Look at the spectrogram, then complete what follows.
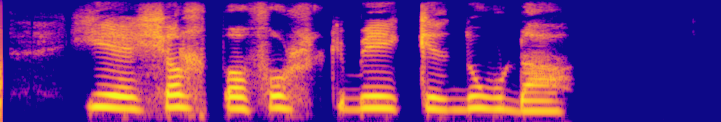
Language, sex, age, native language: Icelandic, male, 8, German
